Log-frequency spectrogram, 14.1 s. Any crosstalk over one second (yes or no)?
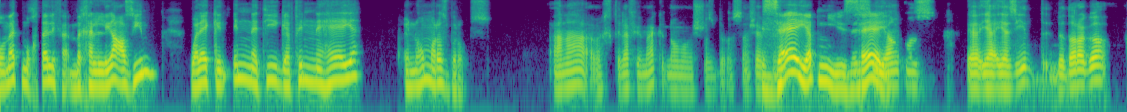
no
